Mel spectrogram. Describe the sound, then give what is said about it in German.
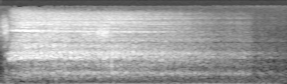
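A long, deep breath pushed out, a steady airy rush that slowly fades over a few seconds, with no talking. “Ich möchte, dass ihr atmet. Raus mit dem Hass.”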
